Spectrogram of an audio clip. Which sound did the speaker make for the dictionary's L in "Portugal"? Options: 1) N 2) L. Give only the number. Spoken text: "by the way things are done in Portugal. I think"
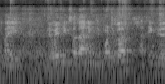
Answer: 2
